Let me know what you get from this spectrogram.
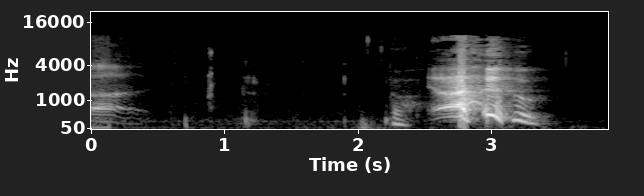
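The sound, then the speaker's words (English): A single loud, breathy sneeze caused by allergies bursts out after a moment of near silence and a few faint clicks, briefly preceded by the tail end of a voice. “Bless you.”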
